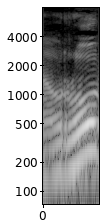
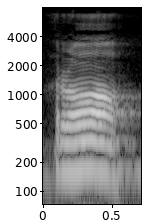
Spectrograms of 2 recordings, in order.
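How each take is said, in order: First: The vowel is a rounded o sound. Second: The vowel is a full, heavy aw sound. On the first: The speaker calls it wrong. "रो ओंठों को गोल नहीं करना, रो भी नहीं पढ़ना" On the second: The speaker calls it right. "बल्कि इसको पुर करना है, पुर पढ़ना है"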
